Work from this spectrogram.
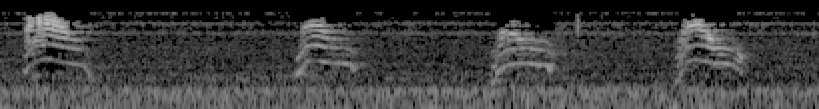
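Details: A kitten calls for its mother with four clear, bent meows about one and a half seconds apart, each sliding upward then dropping, against a constant low background rumble.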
